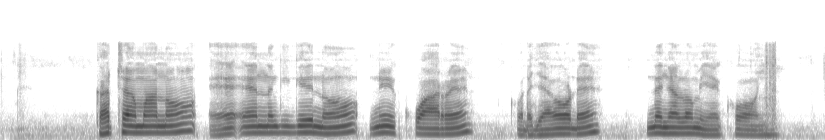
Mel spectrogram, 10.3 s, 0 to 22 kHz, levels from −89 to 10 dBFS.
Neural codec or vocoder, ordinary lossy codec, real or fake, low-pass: codec, 16 kHz, 16 kbps, FunCodec, trained on LibriTTS, 50 frames a second; MP3, 64 kbps; fake; 7.2 kHz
